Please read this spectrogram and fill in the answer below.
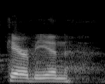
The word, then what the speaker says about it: Caribbean: I mean, Caribbean, you know. – Oh, just the Caribbean. And you say it correctly. Well done.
